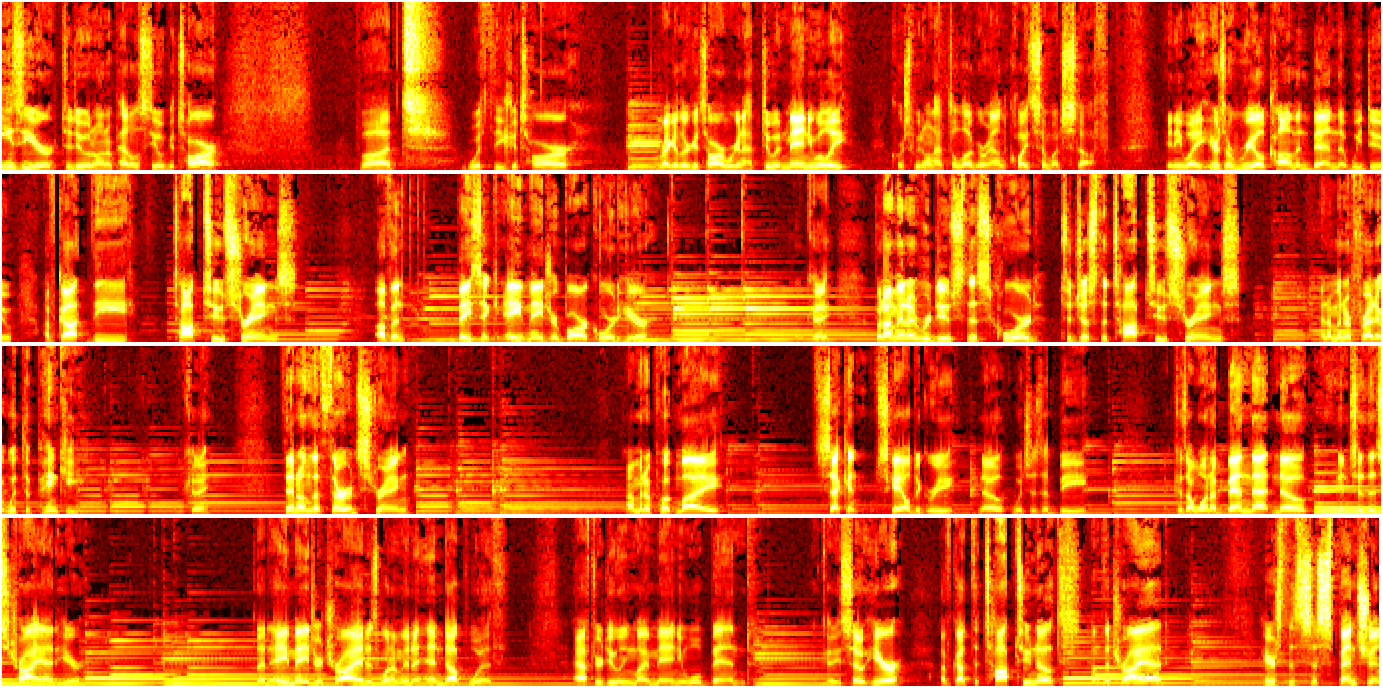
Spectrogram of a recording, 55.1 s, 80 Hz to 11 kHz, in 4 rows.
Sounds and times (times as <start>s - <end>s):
Strum: 6.2s - 8.0s, 15.5s - 22.6s, 38.2s - 50.2s, 51.3s - 55.1s.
